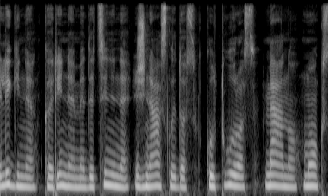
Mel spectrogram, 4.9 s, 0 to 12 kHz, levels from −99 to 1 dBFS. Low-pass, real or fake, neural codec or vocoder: 10.8 kHz; real; none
